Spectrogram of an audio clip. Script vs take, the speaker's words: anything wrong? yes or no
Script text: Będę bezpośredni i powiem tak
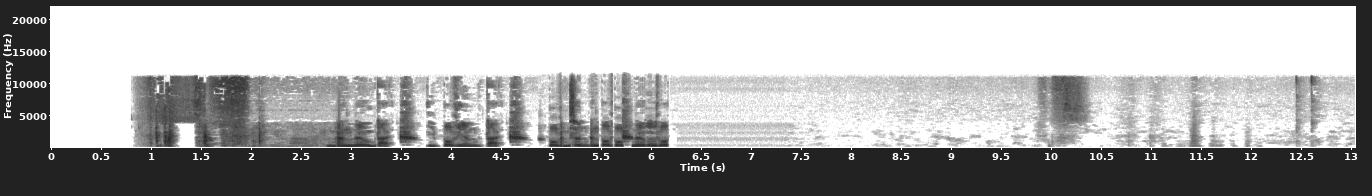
yes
